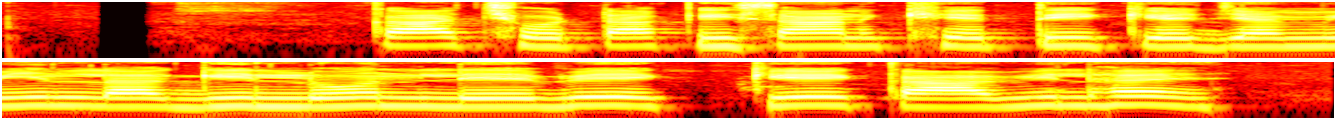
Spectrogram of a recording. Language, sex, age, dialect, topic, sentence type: Magahi, female, 18-24, Central/Standard, agriculture, statement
